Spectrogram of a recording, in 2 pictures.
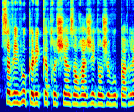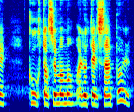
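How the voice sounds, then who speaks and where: A woman's voice: fairly high pitch, level tone, moderate pace, lightly acted. A woman reading the part of a frightened bohemian male painter who stammers and pleads breathlessly. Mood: pleading.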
